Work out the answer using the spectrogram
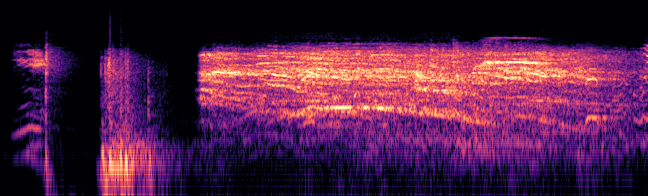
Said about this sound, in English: This is the way the crowd wanted it to end. You heard them cheering, didn't you?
